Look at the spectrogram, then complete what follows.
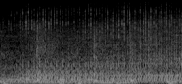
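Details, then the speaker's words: Restored 1958 Harley-Davidson Sportster on test ride: steady deep V-twin drone under wind rush, even firing with no knocks or misses; running good, smooth with plenty of power. "We got both [music] bikes out here, they're running good. We're just testing them."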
